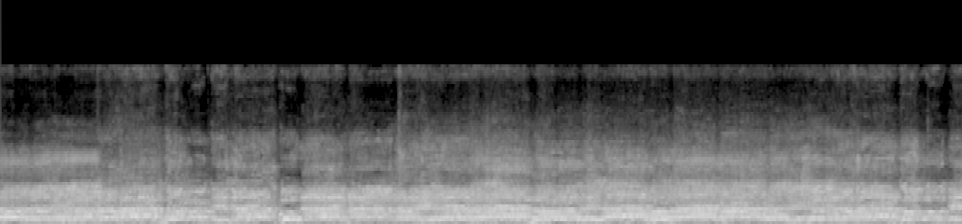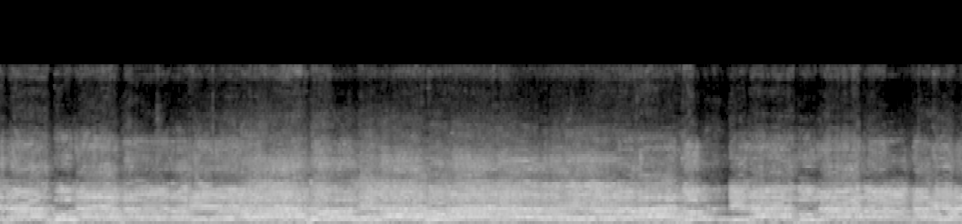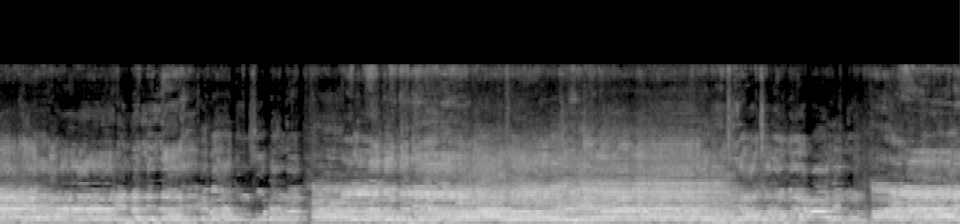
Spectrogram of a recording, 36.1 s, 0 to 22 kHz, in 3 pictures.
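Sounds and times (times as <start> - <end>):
group of voices chanting: 0.0 - 24.7, 27.9 - 33.6, 34.8 - 36.0.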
